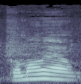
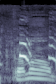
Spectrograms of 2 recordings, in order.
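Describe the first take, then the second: First: Said in the usual way. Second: Tiny high-pitched coax to a puppy; sudden falsetto coaxing call; squeaky high call. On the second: Real, not acted. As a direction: squeak it up high to lure the pup. Calling puppies out of pen.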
